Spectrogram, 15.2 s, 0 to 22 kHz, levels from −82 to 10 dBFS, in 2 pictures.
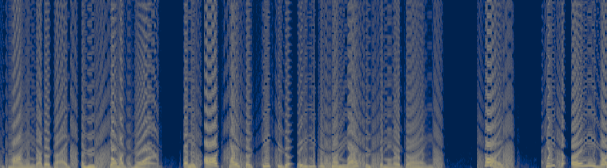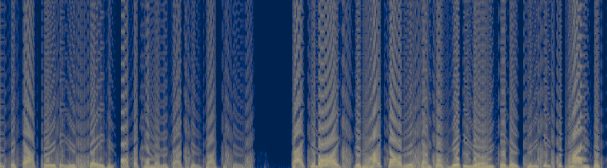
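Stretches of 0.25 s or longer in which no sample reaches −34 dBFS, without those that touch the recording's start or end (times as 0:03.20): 0:01.99–0:02.31
0:05.54–0:05.98
0:06.42–0:06.78
0:10.75–0:11.25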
